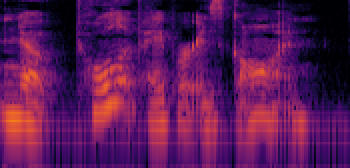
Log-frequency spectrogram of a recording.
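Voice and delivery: plain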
